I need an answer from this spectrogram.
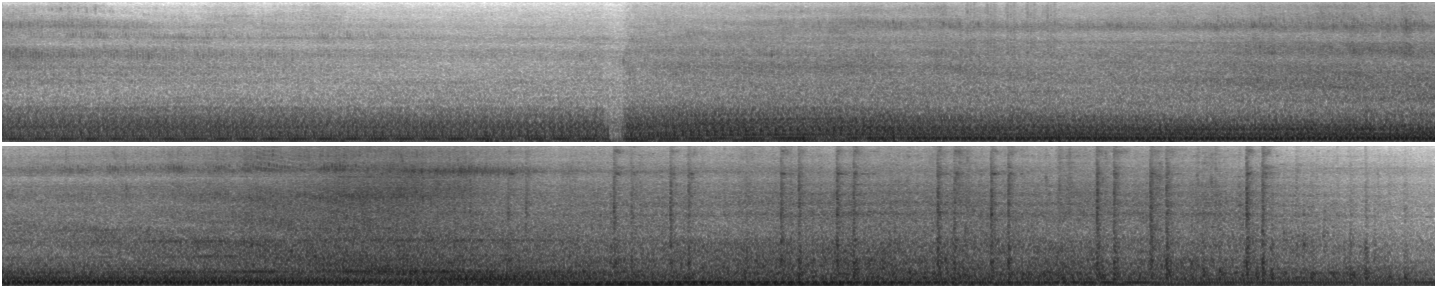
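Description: GE diesel-electric locomotive hauling a passenger train past: the diesel engine's steady low drone grows louder as it approaches and drops in pitch as it goes by. Then a quick run of wheel clicks over the rail joints comes from the passing carriages, and the sound fades away.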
